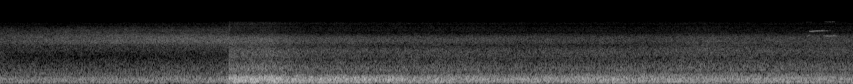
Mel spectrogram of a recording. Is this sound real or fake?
real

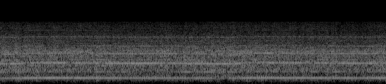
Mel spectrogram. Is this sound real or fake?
real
